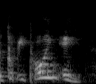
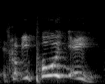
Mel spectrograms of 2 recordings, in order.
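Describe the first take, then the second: First: Said in the usual way. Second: "pointy" yelled high and loud in a film-character rant; hammed-up loud insistence on "pointy"; mock shout. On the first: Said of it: "he goes". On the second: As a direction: bark out "It's gotta be pointy!" like the movie dictator. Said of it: "Sacha Baron, whatever, he goes".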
